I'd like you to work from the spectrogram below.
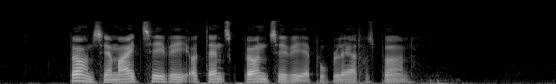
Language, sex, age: Danish, male, 32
